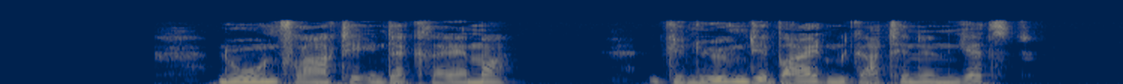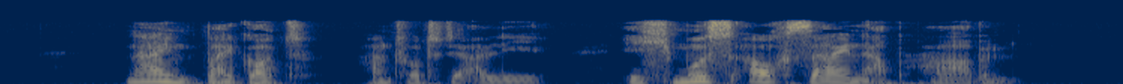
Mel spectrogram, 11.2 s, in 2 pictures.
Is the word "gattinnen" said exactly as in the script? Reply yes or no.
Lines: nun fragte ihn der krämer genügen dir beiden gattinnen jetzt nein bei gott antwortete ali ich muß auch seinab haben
yes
